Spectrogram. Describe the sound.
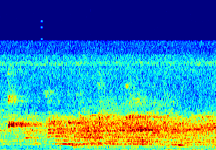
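Basketball dribbled during a girls' game: low, bouncing thuds repeat under a commentator's talking.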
